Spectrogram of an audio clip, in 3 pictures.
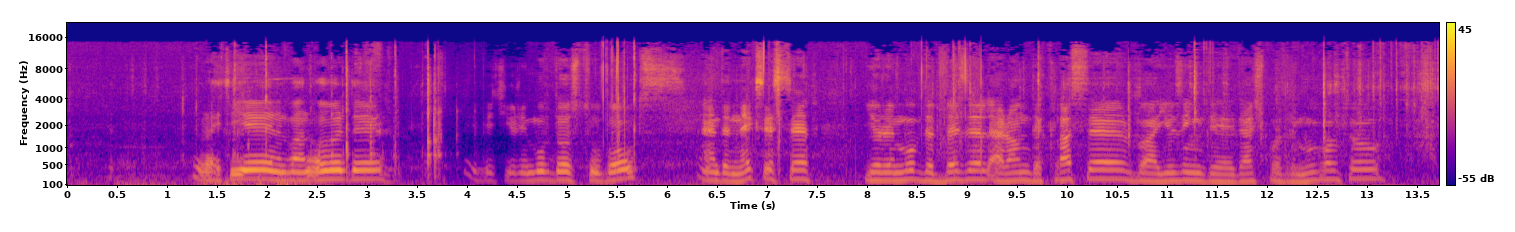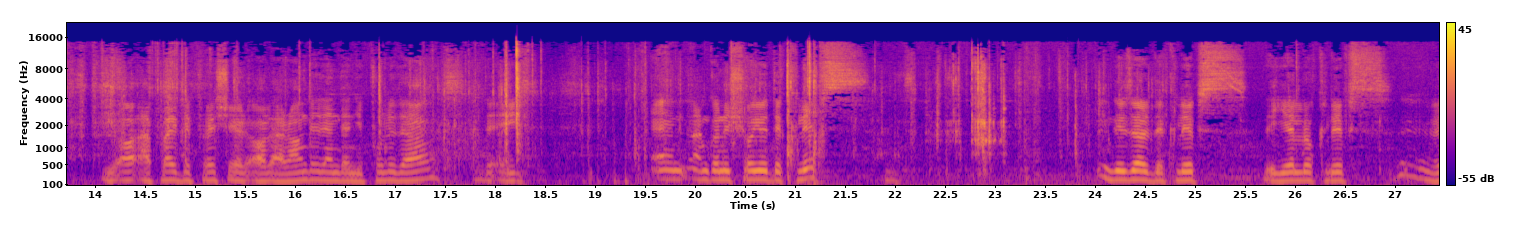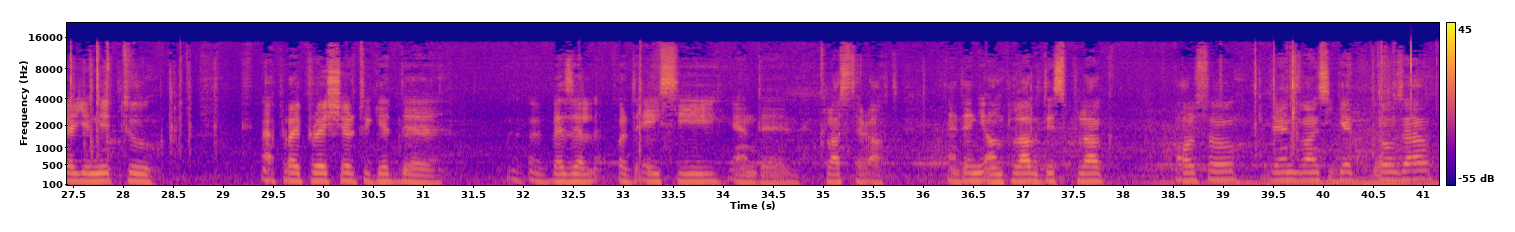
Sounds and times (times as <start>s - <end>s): Speech: 1.2s - 3.3s, 4.0s - 13.2s, 14.1s - 18.4s, 19.6s - 22.2s, 24.0s - 28.3s, 29.4s - 31.3s, 31.9s - 37.8s, 38.6s - 41.1s.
